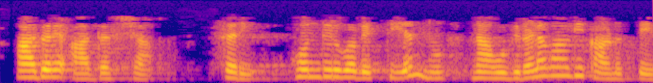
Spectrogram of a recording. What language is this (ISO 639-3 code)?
kan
